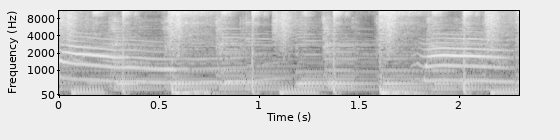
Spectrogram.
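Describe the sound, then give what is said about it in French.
A cat meows clearly and repeatedly in a song about the sounds animals make, its cries gliding downward in pitch, set against a steady, bouncy musical backing with a regular beat. “Comment fait le chat?”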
